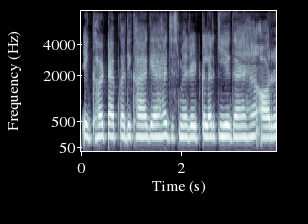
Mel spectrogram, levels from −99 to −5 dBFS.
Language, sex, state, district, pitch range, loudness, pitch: Hindi, female, Chandigarh, Chandigarh, 205-215 Hz, -14 LUFS, 210 Hz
